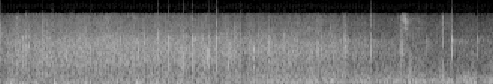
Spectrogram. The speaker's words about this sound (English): Clap for Jesus Christ.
